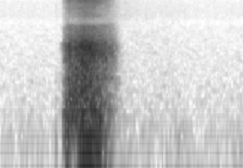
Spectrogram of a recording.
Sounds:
Sniff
